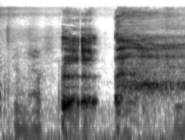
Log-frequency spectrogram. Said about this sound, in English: Had to get a burp in the air somewhere.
